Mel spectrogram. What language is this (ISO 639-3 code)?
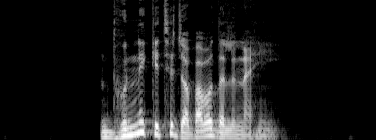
ori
